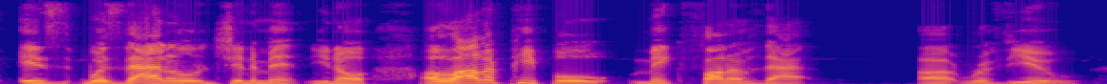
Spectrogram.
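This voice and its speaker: Male streamer, halting talk, dry close sound. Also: on the high side, dry recording. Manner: halting, circles back and rephrases points. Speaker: host of a gaming livestream. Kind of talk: casual opinion talk answering viewer comments.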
